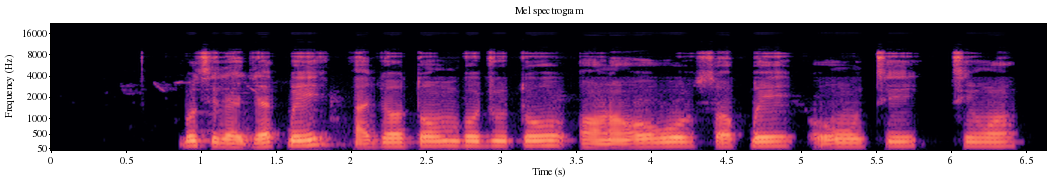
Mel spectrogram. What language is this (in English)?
Yoruba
